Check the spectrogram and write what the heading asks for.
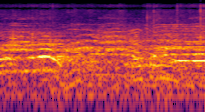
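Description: Crowd voices in a boxing stadium: several people calling and shouting over one another, some with long drawn-out calls.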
